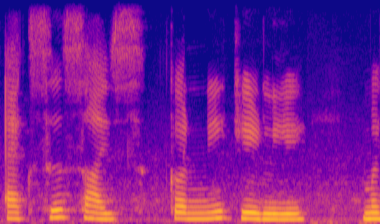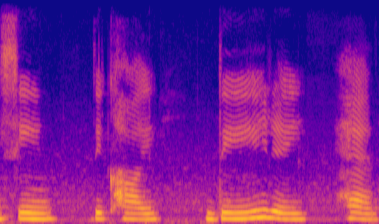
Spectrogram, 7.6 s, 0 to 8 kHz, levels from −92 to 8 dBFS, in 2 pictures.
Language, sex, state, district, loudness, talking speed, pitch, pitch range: Hindi, female, Punjab, Fazilka, -13 LUFS, 70 wpm, 215 Hz, 205-225 Hz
